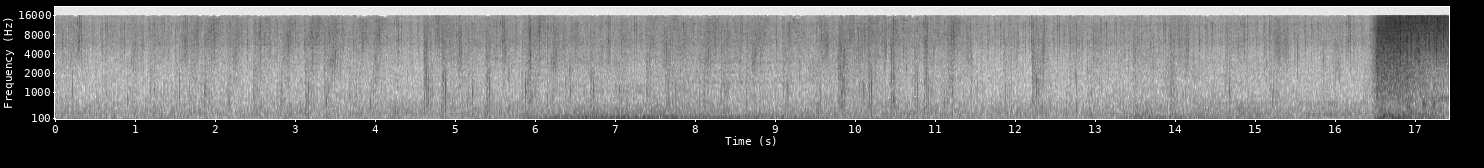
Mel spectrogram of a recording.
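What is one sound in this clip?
Footsteps tread on a stone floor in an echoing hall.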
